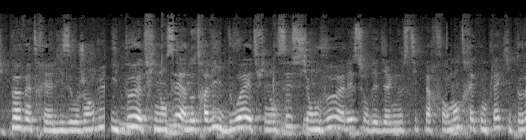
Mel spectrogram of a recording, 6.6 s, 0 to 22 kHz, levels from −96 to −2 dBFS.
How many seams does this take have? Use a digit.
1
